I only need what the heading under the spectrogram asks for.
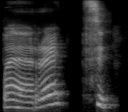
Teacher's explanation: приголосний твердий і останнє слово перець п приголосний твердий перець а в кінці Ми чуємо приголосний але м'який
